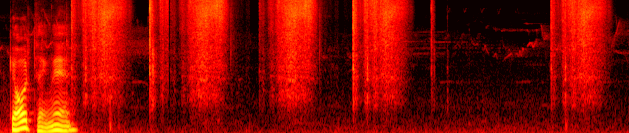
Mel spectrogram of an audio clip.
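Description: A broom sweeps with short, brisk swishing strokes.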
